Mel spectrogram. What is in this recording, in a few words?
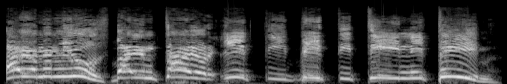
heavy taunts; video games; source engine; tf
